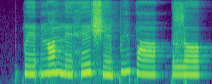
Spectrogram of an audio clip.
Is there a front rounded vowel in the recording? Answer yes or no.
no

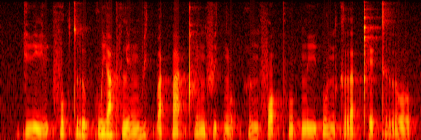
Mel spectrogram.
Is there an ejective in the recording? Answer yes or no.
no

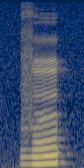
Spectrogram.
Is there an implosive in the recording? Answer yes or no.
no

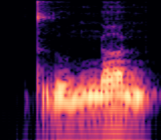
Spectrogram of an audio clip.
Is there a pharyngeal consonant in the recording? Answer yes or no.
no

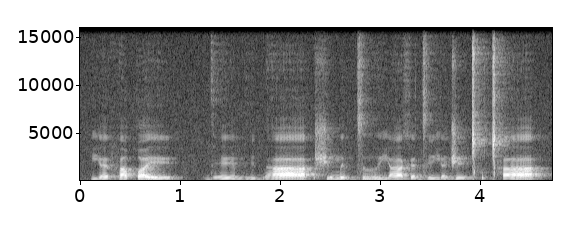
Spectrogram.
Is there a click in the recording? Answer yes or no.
yes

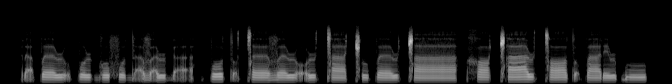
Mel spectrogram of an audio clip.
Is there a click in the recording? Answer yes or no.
yes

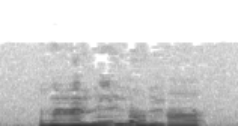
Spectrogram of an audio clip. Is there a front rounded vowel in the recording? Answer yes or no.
no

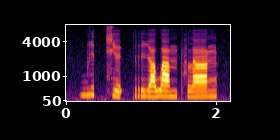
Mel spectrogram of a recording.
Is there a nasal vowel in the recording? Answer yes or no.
no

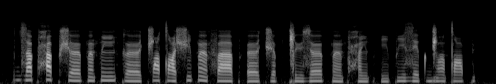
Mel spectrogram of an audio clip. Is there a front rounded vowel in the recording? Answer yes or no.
yes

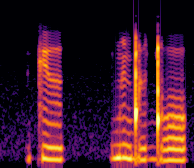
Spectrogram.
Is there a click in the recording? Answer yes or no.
yes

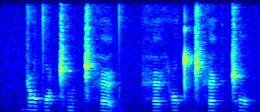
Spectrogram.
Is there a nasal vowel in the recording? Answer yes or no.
no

